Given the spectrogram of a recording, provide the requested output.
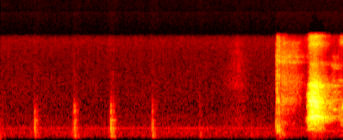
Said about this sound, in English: I think there's a bark. Thank you. Well timed.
